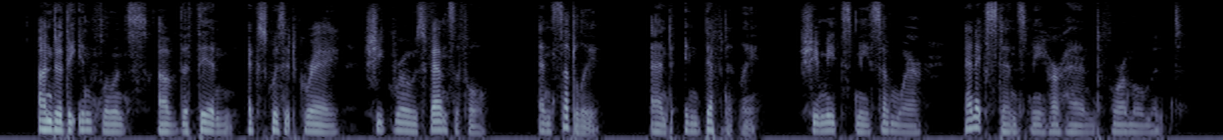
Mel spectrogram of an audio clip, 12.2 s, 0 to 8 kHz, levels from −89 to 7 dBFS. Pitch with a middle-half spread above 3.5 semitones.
No: average, 3.0 semitones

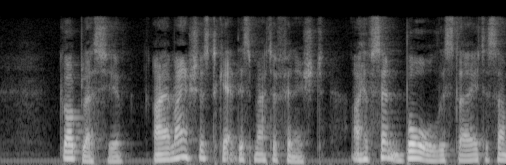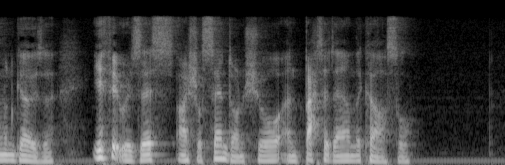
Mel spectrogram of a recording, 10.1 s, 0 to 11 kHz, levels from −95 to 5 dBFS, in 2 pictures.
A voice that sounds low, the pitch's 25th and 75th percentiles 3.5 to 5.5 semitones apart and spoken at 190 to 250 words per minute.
Yes: low, 105 Hz; average, 3.9 semitones; average, 195 wpm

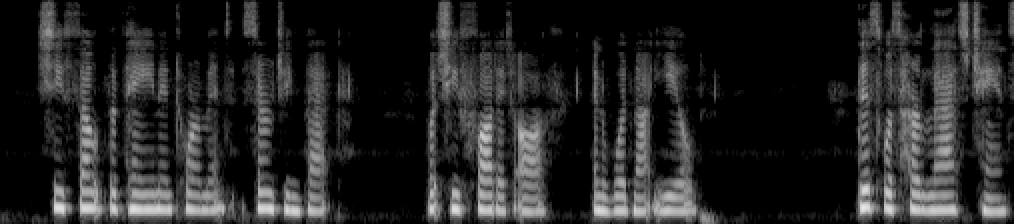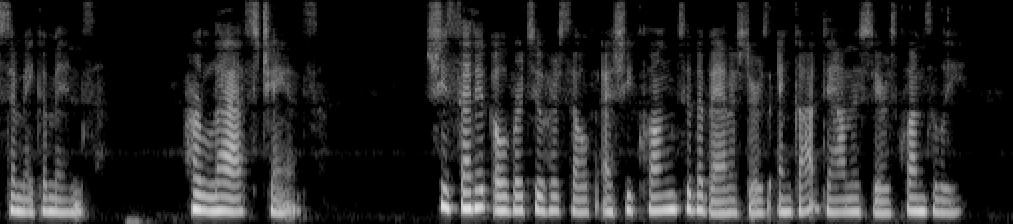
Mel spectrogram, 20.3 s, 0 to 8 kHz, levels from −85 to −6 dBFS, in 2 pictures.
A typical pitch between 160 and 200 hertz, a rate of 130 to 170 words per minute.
Yes: high, 190 Hz; slow, 135 wpm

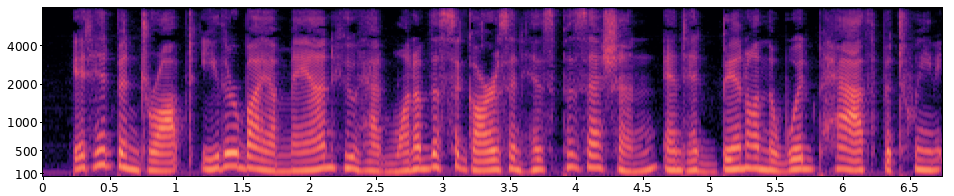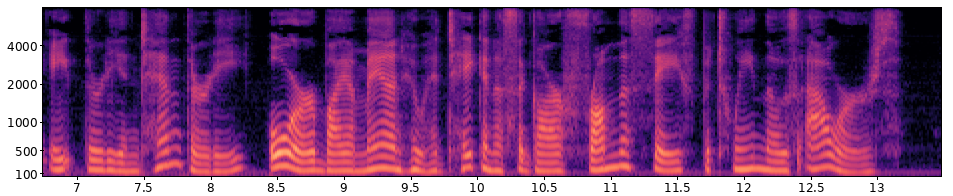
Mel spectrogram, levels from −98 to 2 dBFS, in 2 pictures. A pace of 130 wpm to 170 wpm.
No: average, 200 wpm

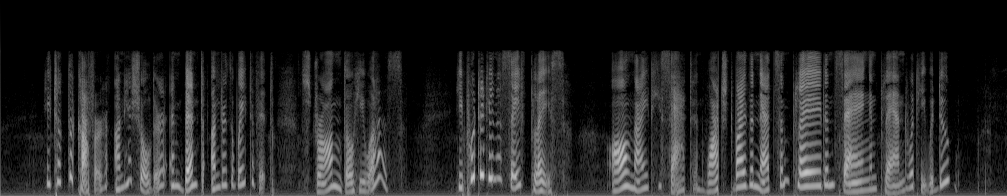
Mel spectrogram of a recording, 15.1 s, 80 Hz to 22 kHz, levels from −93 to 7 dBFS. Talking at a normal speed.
Yes: average, 175 wpm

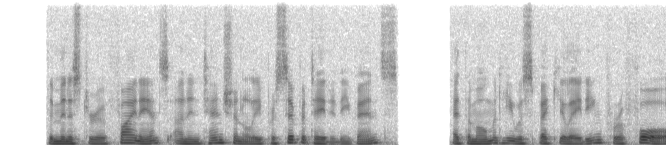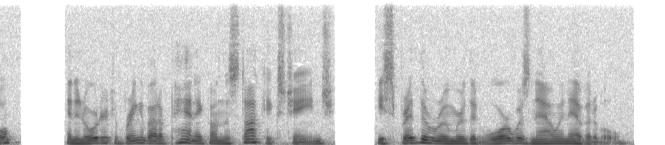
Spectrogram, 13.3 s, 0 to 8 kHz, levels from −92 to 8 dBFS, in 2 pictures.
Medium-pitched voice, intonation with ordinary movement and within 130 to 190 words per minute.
No: low, 115 Hz; average, 3.3 semitones; average, 165 wpm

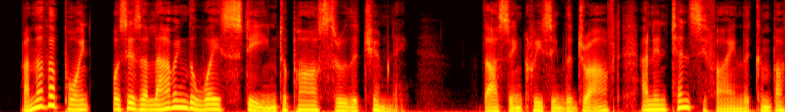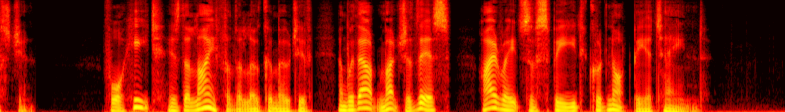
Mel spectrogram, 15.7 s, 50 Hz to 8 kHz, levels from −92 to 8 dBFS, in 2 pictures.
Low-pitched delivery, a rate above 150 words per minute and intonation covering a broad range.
Yes: low, 105 Hz; average, 160 wpm; wide, 6.9 semitones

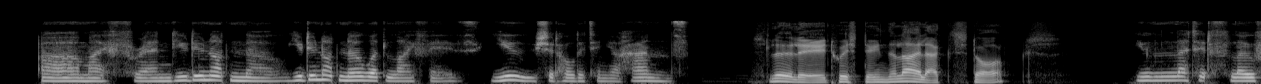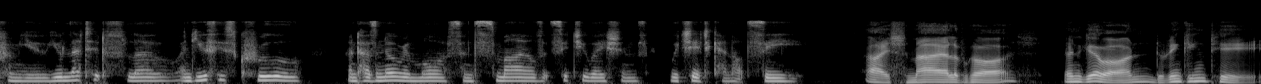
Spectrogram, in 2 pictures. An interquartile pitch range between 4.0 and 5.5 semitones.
No: average, 3.5 semitones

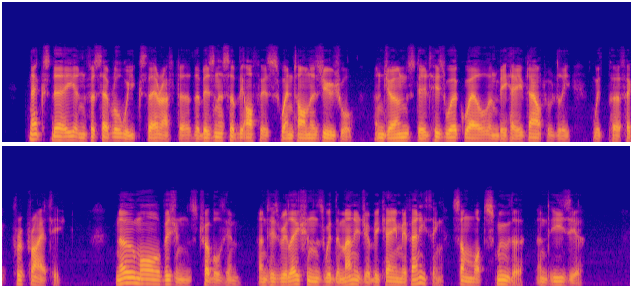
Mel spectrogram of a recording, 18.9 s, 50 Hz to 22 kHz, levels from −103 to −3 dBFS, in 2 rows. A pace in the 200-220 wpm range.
No: average, 150 wpm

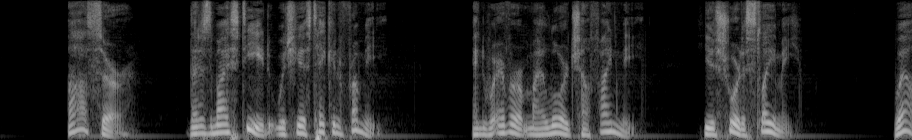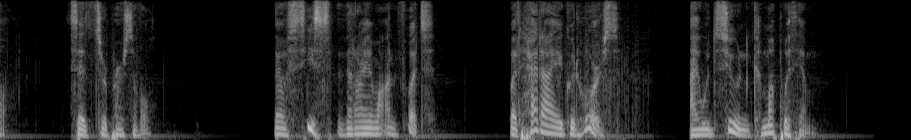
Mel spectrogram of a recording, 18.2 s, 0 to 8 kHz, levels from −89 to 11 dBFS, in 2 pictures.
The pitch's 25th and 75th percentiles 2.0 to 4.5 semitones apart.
No: wide, 5.4 semitones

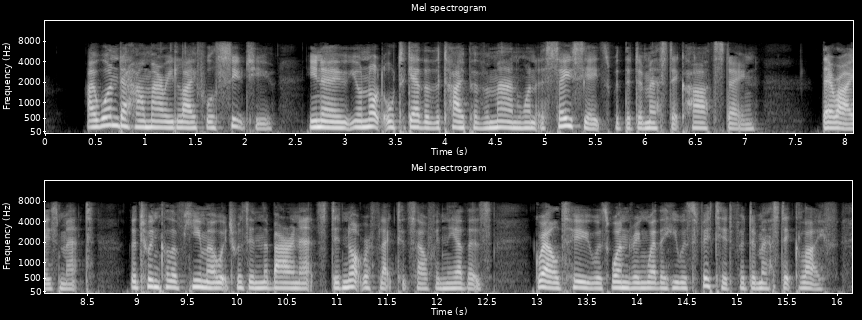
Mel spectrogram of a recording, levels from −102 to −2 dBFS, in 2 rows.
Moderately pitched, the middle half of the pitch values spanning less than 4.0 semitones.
Yes: medium, 180 Hz; narrow, 2.5 semitones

